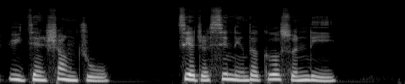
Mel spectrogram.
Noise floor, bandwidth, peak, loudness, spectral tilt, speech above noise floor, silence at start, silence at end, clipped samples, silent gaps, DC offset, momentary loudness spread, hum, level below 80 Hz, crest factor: -72 dBFS; 14.5 kHz; -2 dBFS; -20 LUFS; -6.5 dB/octave; 53 dB; 0.1 s; 0.7 s; under 0.1%; none; under 0.1%; 9 LU; none; -62 dBFS; 20 dB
